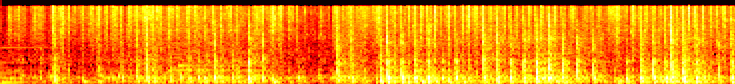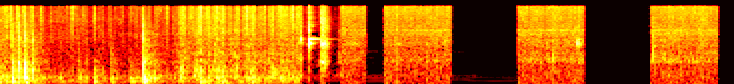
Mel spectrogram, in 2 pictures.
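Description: Stiff-bristled scrub brush scrubbing hard around the drain of a stainless steel sink: a rapid, rasping scrape of bristles on metal. It goes quieter after about six seconds, broken by several sudden silences near the end.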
